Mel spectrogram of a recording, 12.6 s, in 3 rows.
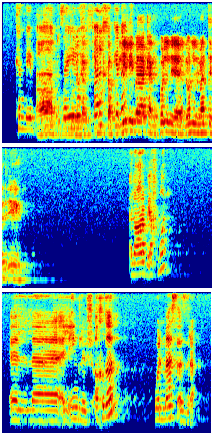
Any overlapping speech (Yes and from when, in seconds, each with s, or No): Yes, from 0.7 s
